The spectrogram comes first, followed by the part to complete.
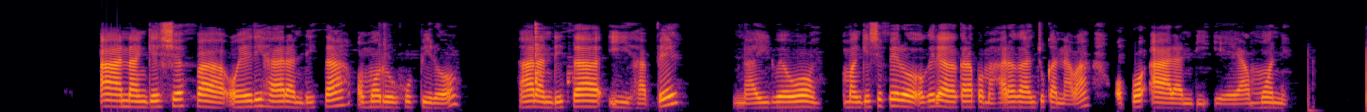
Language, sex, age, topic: Oshiwambo, female, 18-24, finance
